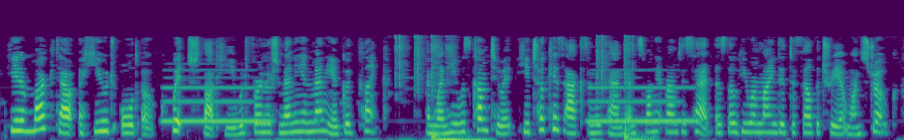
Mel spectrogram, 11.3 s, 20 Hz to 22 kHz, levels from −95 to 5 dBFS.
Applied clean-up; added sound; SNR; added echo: classical method Wiener filter.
